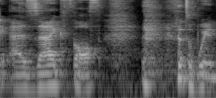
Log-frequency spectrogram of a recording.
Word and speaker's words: Azagthoth: That's one thing I haven't mentioned is Trey Azagthoth. That's how you say it, Azagthoth.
